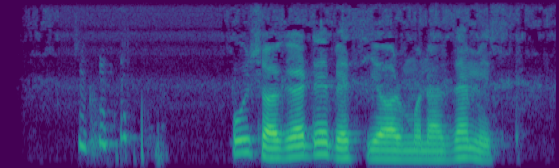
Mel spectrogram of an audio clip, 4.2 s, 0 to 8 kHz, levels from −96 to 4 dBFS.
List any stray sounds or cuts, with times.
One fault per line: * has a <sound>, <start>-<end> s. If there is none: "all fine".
* has a laugh, 0.6-1.3 s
